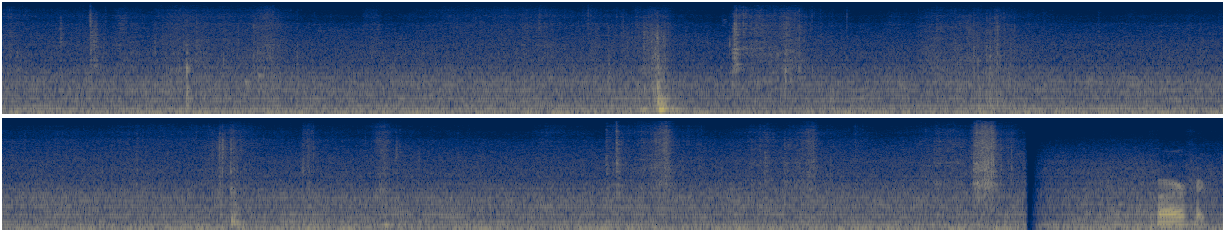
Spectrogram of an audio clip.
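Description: A shovel scrapes and thumps into hard dirt.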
